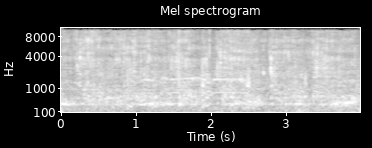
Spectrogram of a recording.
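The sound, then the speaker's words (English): A man bending under a big black cow in an open shed beside the backyard milks it by hand, milk squirting in a steady rushing hiss with a few brief spurts rising out of it, fairly loud, with no voices. “Gauri saw a man bending under the cow and squeezing out milk.”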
